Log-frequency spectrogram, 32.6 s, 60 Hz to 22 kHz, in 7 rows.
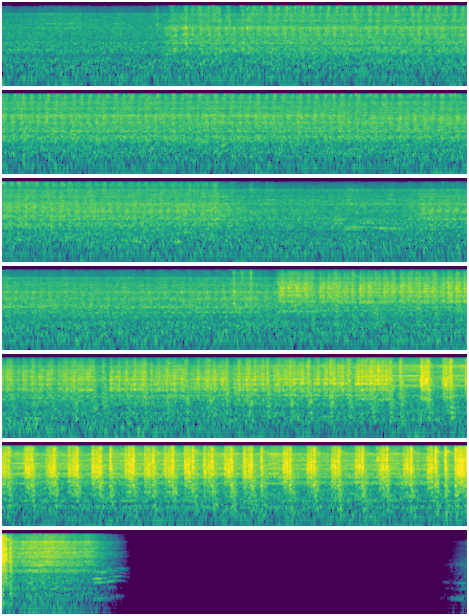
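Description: IBM 1401 punched-card machinery running as a program deck is read into memory: the IBM 1402 card reader gives a steady mechanical whir and clatter. In the last several seconds this becomes a fast, regular clatter of about three beats a second, which then cuts off suddenly.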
